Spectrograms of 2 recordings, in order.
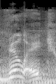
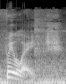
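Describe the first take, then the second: First: The word begins with a voiced V sound. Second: The word begins with a voiceless F sound. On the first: The speaker calls it right. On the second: The speaker calls it wrong.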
